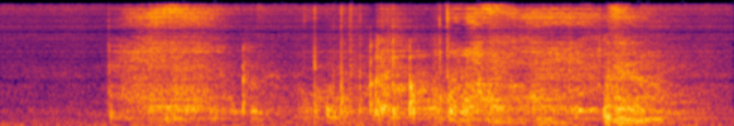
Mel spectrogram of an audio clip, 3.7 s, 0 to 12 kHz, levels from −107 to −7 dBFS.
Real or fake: fake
